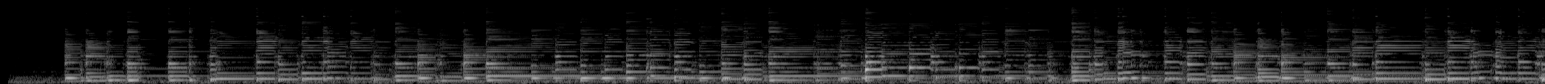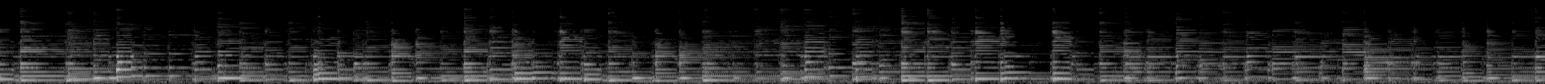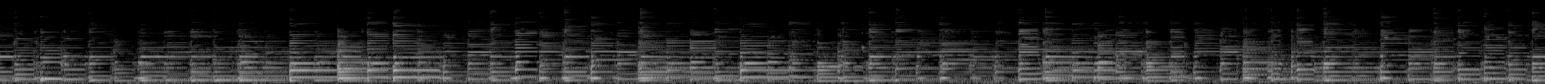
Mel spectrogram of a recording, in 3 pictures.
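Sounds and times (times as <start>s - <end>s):
banjo warmup: 0.1s - 46.3s.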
